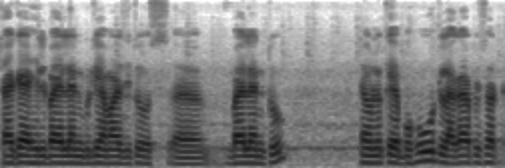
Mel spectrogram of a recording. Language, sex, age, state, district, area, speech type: Assamese, male, 45-60, Assam, Sonitpur, rural, spontaneous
